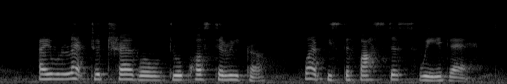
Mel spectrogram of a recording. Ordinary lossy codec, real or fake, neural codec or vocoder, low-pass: none; fake; codec, 16 kHz, 2 kbps, FunCodec, trained on LibriTTS, 25 frames a second; 7.2 kHz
